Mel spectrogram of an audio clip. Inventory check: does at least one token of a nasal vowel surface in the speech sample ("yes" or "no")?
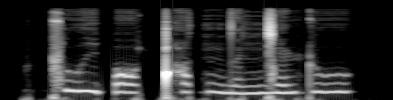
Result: yes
